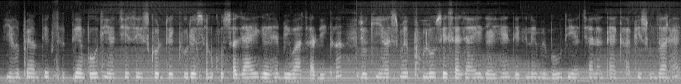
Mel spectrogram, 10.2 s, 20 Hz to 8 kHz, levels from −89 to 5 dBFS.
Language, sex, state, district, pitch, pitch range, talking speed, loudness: Maithili, male, Bihar, Supaul, 135 Hz, 130-135 Hz, 215 wpm, -18 LUFS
